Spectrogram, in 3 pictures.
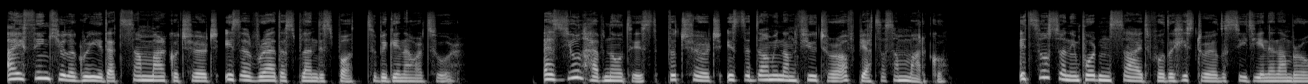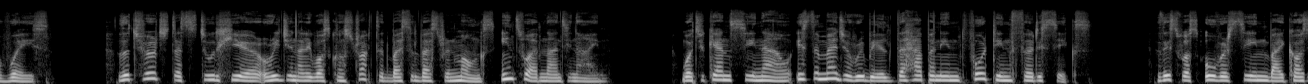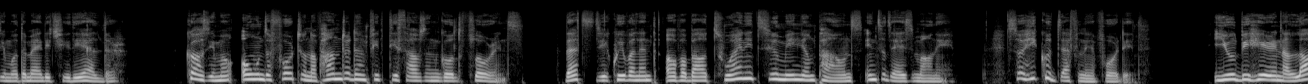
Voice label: English documentary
